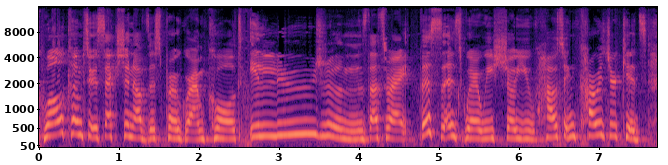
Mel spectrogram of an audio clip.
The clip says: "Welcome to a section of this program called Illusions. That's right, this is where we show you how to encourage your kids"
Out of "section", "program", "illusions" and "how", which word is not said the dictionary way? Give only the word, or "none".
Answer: none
